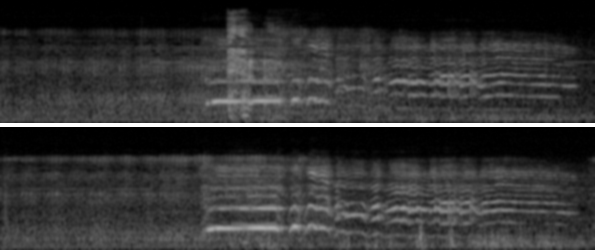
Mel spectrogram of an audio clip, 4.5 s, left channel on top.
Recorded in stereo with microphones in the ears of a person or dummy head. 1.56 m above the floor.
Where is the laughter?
30° right (ahead or behind), 1.1 m; by 4.3 s 10° left (ahead or behind), 1.3 m.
